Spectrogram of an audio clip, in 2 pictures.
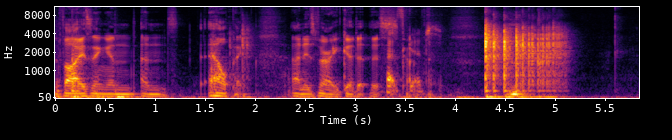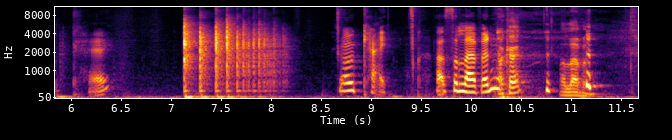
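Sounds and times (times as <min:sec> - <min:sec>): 
speech: 0:00.1 - 0:04.8, 0:06.2 - 0:06.5, 0:08.7 - 0:11.4
dice clattering across a hard tabletop: 0:04.3 - 0:05.2, 0:07.1 - 0:08.2.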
